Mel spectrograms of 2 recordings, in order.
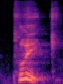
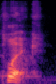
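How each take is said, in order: First: The name is said with a long vowel. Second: The name is said with a short vowel. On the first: The speaker calls it wrong. "you did like two e's" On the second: The speaker calls it right. "so it's just plick"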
